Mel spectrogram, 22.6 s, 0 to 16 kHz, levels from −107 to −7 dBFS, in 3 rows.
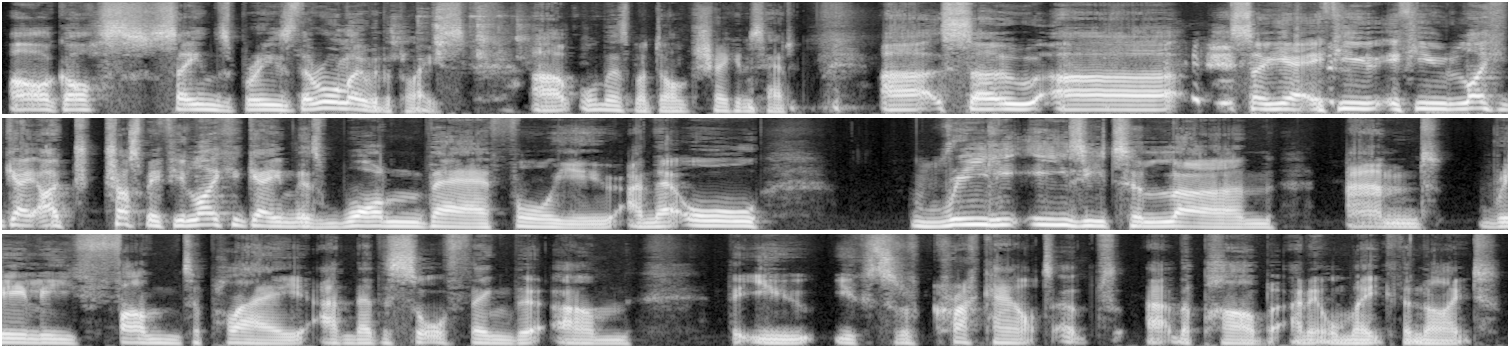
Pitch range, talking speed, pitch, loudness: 115-165 Hz, 200 wpm, 140 Hz, -16 LUFS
